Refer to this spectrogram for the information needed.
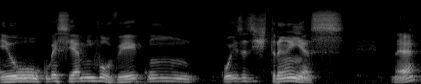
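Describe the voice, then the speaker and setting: A man talks at a fairly high pitch. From Northeast Brazil (Maceió, Alagoas). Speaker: podcast guest. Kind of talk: testimony. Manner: halting with repetitions.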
